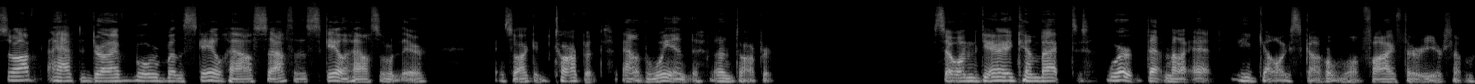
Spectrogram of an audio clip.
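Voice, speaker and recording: Speaking at a moderate pace with an American accent, a woman with a very deep, low voice and vocal fry shows ordinary pitch variation, recorded very cleanly against a silent background with a dry, close sound and no echo. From rural Kansas, USA. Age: 80s+. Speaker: retired farm worker. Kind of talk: interview answer.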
